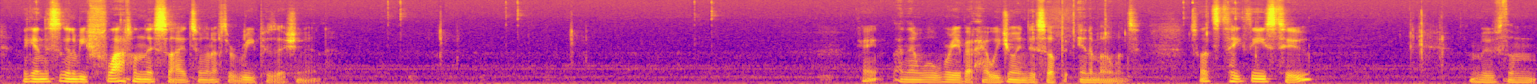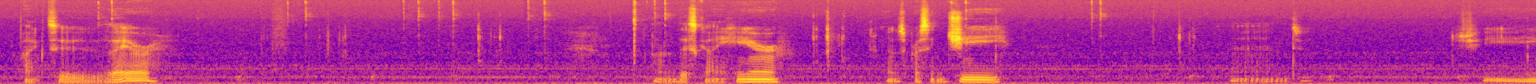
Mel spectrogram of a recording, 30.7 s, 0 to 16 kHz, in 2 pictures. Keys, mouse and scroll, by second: 11.9 click, 12.3 shift+click, 14.1 g, 18.4 click, 18.6 g, 19.9 click, 20.2 g, 22.0 click, 23.6 g, 26.3 click, 27.2 g.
